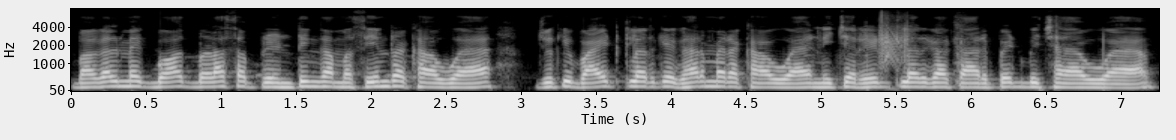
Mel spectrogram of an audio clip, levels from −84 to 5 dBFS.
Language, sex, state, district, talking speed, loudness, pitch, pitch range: Hindi, male, Jharkhand, Garhwa, 275 wpm, -14 LUFS, 160 Hz, 150-175 Hz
